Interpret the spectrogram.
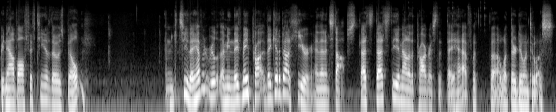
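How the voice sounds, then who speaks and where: A man with a hoarse, fading voice giving casual commentary on his own strategy game, chatting to his units as he plays. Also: mid-range voice, normal speed, a little mellow, no room sound. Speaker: gaming channel host.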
